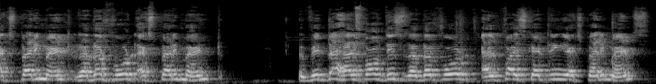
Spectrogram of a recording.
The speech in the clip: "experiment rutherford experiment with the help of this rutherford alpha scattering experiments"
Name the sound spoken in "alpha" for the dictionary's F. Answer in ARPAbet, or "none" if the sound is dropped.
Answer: P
